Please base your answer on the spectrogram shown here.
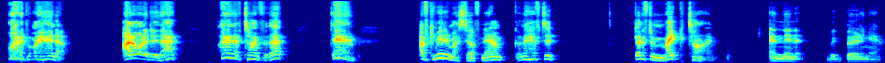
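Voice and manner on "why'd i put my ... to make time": much higher, fretting mock grumble; hammed-up annoyed at herself; regretful self-talk. Presenter acts out her inner voice regretting saying yes. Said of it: "afterwards you go".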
